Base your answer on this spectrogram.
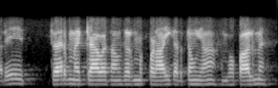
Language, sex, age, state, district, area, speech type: Hindi, male, 18-30, Madhya Pradesh, Jabalpur, urban, conversation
